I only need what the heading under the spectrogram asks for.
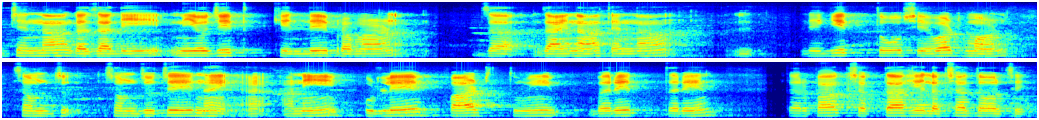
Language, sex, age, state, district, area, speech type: Goan Konkani, male, 18-30, Goa, Bardez, urban, read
